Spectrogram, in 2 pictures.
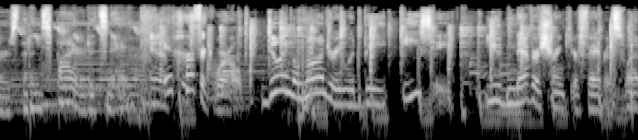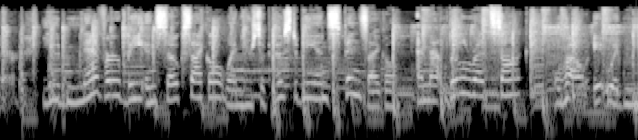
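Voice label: warm, radio commercial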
